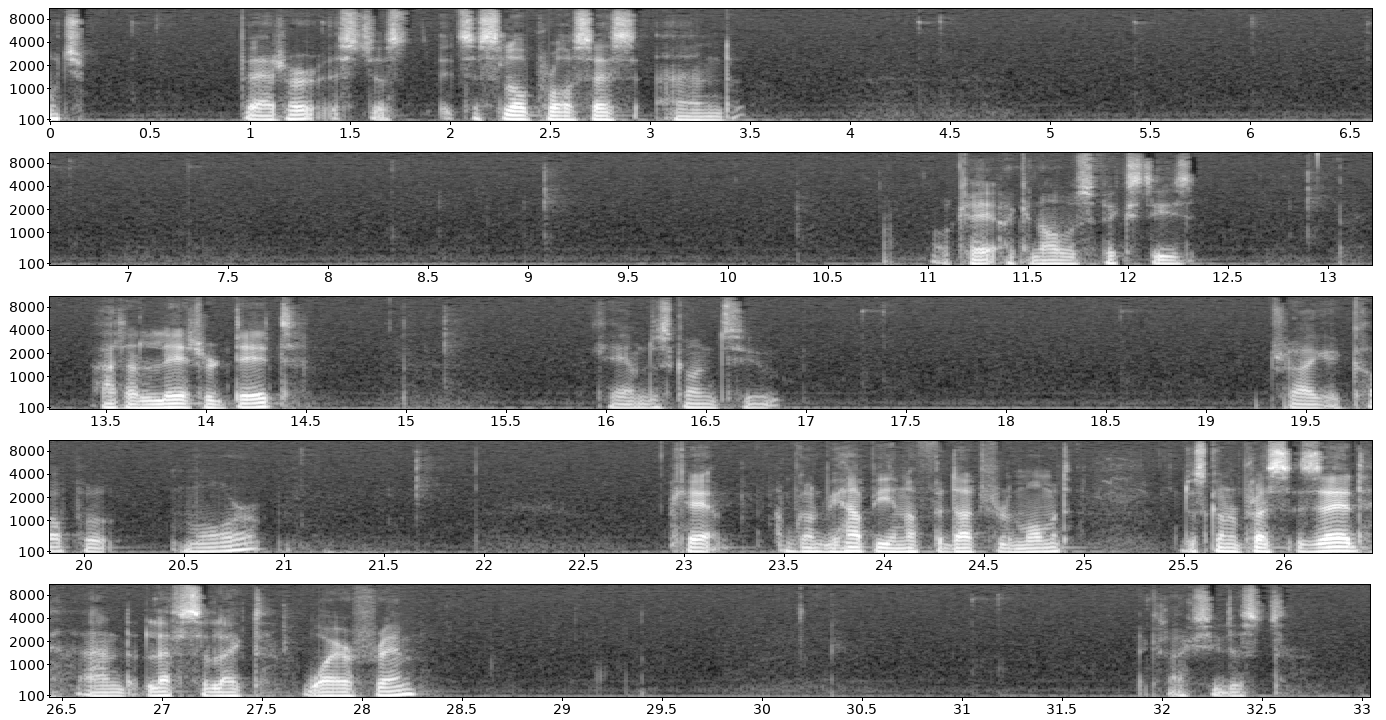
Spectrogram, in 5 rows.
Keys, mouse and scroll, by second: 1.2-4.3 drag, 10.0-12.2 middle drag, 12.2-13.8 drag, 13.8-15.0 middle drag, 18.0-21.0 drag, 24.8 KP_1, 26.5 z.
